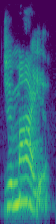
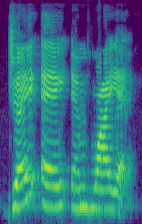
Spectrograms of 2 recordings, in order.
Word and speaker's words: Jamya: how you pronounce your name and she said jamya and the house is spelled J a my a J a and why some people cannot pronounce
